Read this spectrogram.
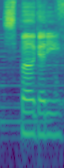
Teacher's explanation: Because spaghetti stresses the second syllable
